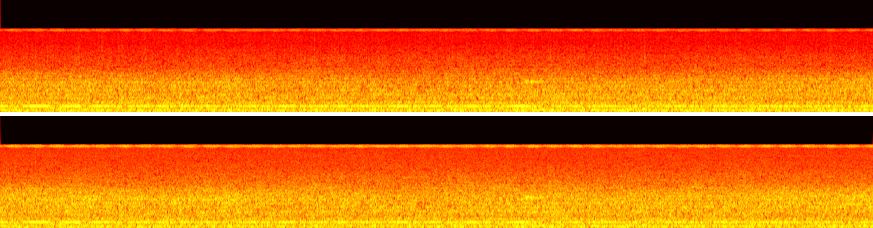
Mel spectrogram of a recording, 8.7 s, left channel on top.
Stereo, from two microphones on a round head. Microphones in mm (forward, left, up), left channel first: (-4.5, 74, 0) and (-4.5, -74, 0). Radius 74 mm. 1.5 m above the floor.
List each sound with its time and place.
0.0 s an insect: 40° right (ahead or behind)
